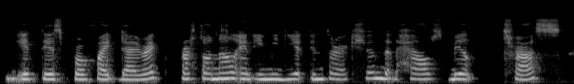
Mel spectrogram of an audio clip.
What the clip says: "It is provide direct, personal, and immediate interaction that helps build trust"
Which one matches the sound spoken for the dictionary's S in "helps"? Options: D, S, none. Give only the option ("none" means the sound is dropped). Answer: S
